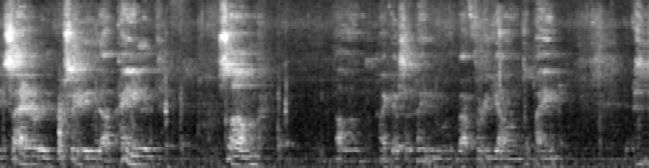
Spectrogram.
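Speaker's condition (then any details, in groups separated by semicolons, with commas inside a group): Tongue cancer surgery; both sides of tongue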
